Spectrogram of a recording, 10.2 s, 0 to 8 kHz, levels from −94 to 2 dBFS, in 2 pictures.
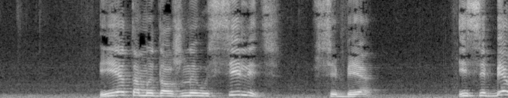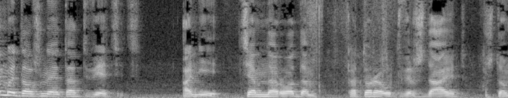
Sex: male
